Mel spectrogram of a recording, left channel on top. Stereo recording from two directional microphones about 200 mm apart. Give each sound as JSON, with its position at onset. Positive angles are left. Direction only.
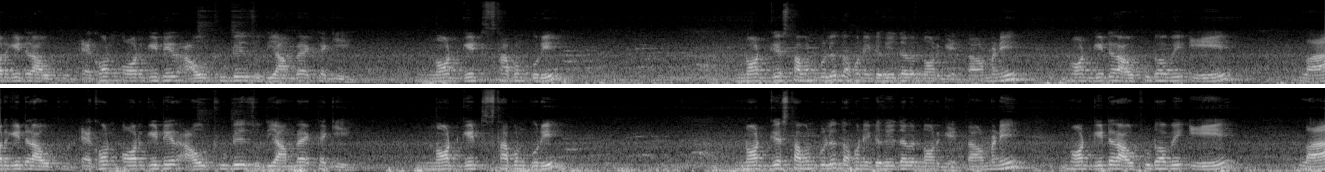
{"t": 0.1, "sound": "a man's voice", "side_deg": -45}
{"t": 4.4, "sound": "a man's voice", "side_deg": -45}
{"t": 7.4, "sound": "a man's voice", "side_deg": -40}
